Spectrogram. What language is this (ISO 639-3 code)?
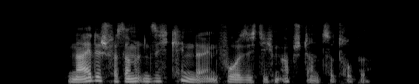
deu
